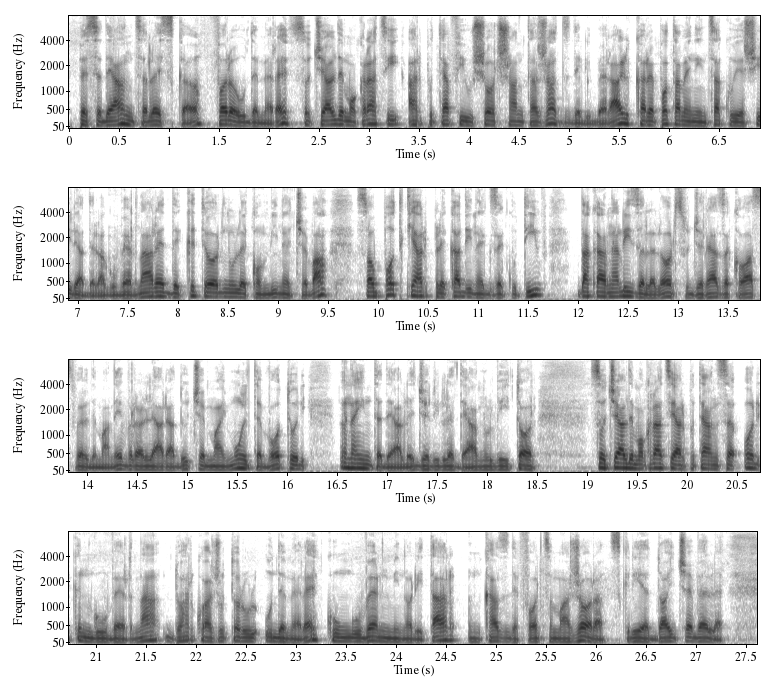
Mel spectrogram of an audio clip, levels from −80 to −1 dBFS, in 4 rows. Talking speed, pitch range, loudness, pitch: 165 wpm, 85-110 Hz, -23 LUFS, 95 Hz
